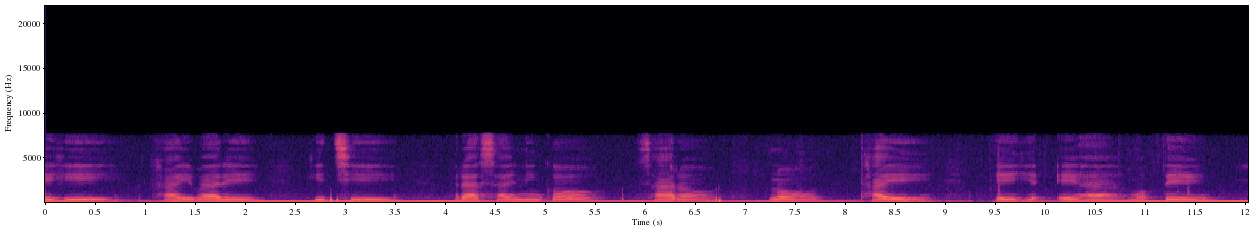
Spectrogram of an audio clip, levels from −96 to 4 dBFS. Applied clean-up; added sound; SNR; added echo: none; none; none; none.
